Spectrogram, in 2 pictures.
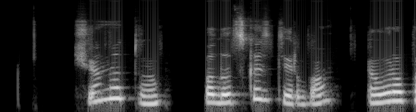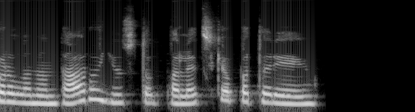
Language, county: Lithuanian, Vilnius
